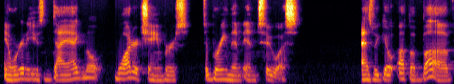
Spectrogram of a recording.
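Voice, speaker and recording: Let's-play host, man, a bit hoarse, dark mellow tone, meandering and filler-heavy, easygoing commentary. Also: medium pitch. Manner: rambling, thinks aloud with many fillers. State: slightly hoarse, voice worn from weather change. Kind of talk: casual gameplay commentary.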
